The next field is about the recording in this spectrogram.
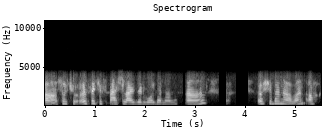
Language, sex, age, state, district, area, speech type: Kashmiri, female, 60+, Jammu and Kashmir, Srinagar, urban, conversation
